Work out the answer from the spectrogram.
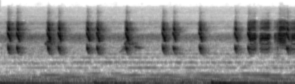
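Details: Rapid doubled chip notes from a hummingbird in Washington DC, USA, about two and a half pairs per second, briefly quickening into a rattle near the end, steady background hum.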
